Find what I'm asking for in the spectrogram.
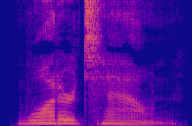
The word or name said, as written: watertown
